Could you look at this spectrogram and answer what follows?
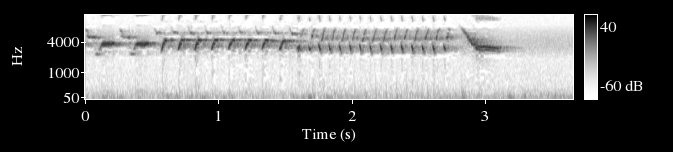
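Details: European goldfinch in an old Sebtawi song recording delivers a steady, rapid string of high tinkling notes, about four per second, closing with a bright drawn-out slurred note.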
